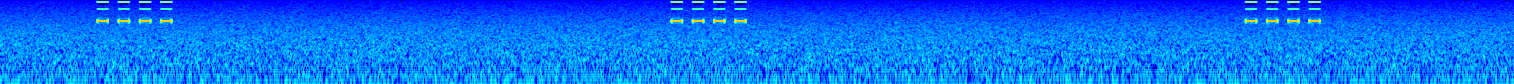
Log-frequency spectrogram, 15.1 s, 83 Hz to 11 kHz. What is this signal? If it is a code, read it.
Alarm pattern, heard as an alarm's beeps, played three times, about 3200 Hz. Temporal four. Carbon monoxide.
